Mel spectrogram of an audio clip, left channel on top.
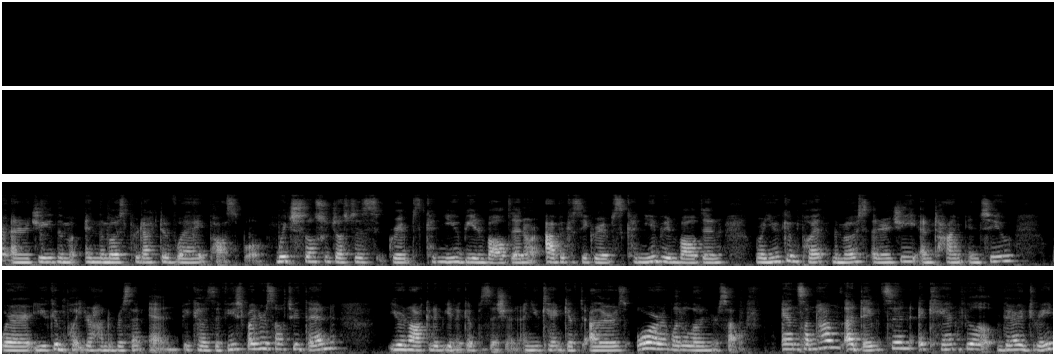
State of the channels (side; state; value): left; silent; digital silence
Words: energy in the most productive way possible. Which social justice groups can you be involved in, or advocacy groups can you be involved in, where you can put the most energy and time into, where you can put your 100% in? Because if you spread yourself too thin, you're not going to be in a good position, and you can't give to others, or let alone yourself. And sometimes at Davidson, it can feel very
